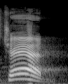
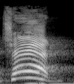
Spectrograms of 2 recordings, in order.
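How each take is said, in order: First: Raised, louder single name call; parent calling child. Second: Much higher, louder name call with a falling end; emphatic mom call. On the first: Parent calls their child the first time, raised voice. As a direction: call a child's name firmly, pitch falling. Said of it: "call their name once". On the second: Mom calls her child a second time, emphatic shout. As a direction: call out sharply, child is in trouble. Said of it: "your mom calls it again". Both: Acted.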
